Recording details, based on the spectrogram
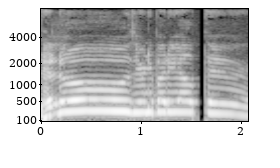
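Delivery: high, echoing, far-carrying call-out yell.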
